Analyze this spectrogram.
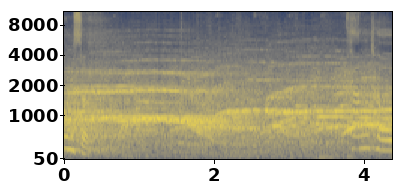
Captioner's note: audience cheering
